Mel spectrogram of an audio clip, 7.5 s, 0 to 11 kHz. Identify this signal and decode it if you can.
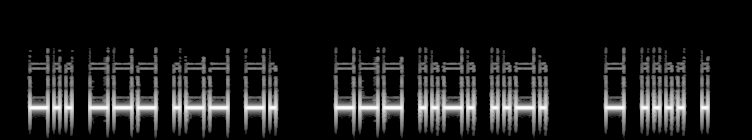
Morse code, heard as a keyed tone, about 20 wpm, 650 Hz. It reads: DOWN OFF THE
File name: 05-Chapter-05 20 WPM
